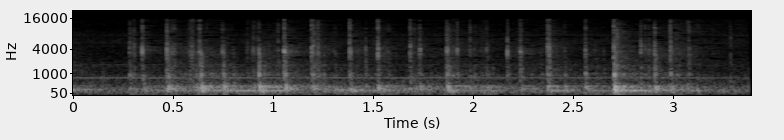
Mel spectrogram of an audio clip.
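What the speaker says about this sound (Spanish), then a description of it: "Este teclado, chicos, es suavecito y silencioso." Steady typing on a soft, quiet computer keyboard, a dense run of light, muffled key taps at close range with an even rhythm, and a faint constant hum underneath; no talking.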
